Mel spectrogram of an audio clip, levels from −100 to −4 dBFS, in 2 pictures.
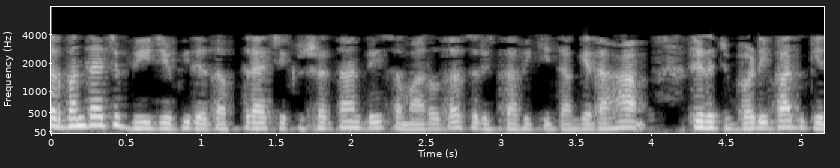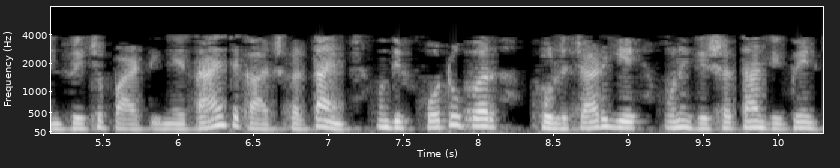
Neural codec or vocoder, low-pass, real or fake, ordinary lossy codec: none; 7.2 kHz; real; AAC, 16 kbps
